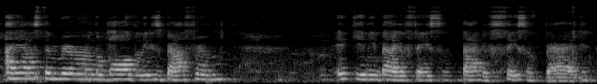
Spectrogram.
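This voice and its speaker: An older woman reading her own story aloud at a live event, in a wry, deadpan storytelling manner. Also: fairly high pitch, moderate pace, recorded from a distance. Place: bar event space, indoors. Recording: roomy sound from off-mic, faint crowd noise.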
